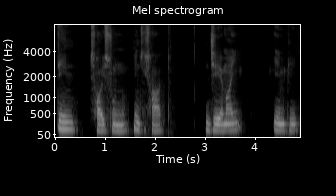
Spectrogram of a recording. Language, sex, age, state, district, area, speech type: Bengali, male, 18-30, West Bengal, Dakshin Dinajpur, urban, spontaneous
